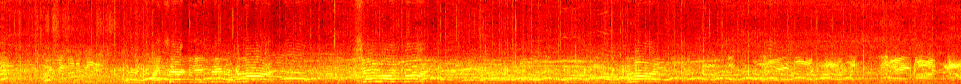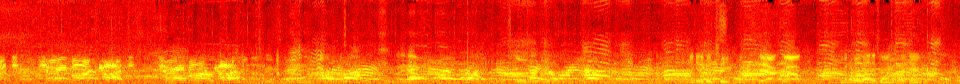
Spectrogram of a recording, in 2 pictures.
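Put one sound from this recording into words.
A crowd chatters loudly outdoors, with many men and women talking at once.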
